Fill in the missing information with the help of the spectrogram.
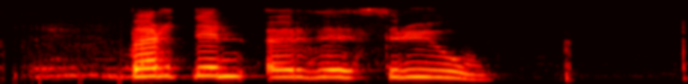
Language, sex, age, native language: Icelandic, female, 9, Icelandic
